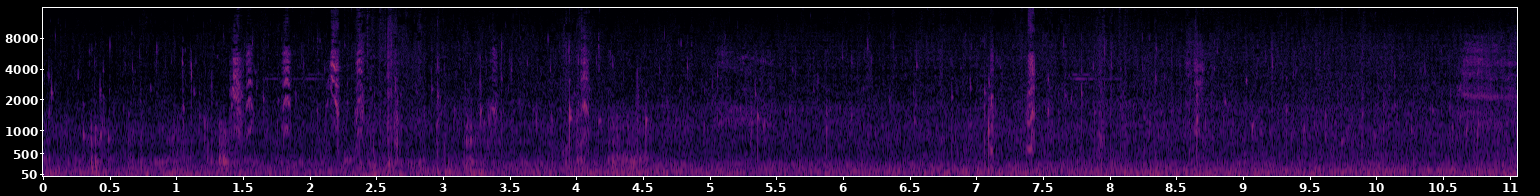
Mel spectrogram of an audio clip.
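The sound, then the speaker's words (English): Whooper swans, which come down to the loch from Iceland, call in scattered honking bursts over a steady wash of trickling, lapping water. The calls come at an uneven rhythm, some sharper and louder than others, with no talking. “About one third of the world's population of hooper swans come to the loch from around October onwards.”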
